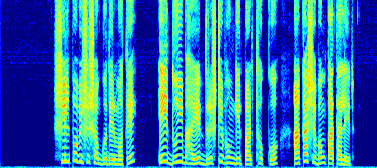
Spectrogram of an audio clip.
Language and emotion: Bengali, neutral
